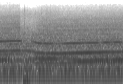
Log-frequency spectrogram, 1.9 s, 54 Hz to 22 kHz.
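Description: A 750HP Lexus LFA in CarX Street screams at high revs during a rear-wheel-drive launch, holding a loud, steady engine wail with rising harmonic tones and no talk over it.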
